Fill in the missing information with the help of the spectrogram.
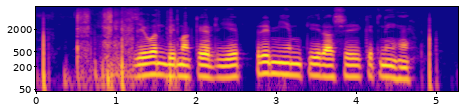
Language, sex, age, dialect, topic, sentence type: Hindi, male, 31-35, Marwari Dhudhari, banking, question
